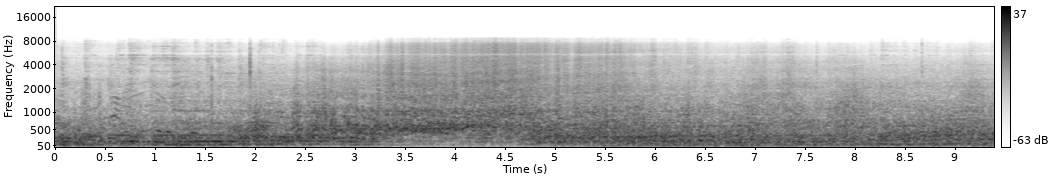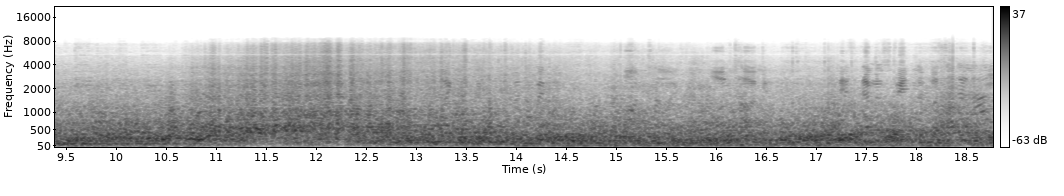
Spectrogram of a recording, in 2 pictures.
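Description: Loud, continuous rushing jet-engine noise from F-16 fighters passing over the airfield, swelling about three seconds in and staying loud. Background music with steady tones fades out in the first two seconds.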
